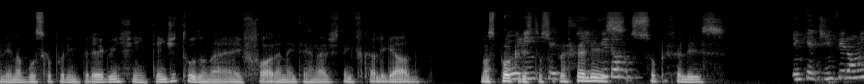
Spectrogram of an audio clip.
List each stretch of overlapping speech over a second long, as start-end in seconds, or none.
5.1-6.4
